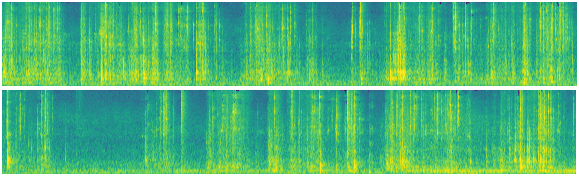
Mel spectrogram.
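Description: Wooden sticks clatter and rattle as a hand rummages through them.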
